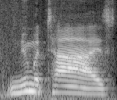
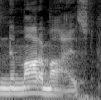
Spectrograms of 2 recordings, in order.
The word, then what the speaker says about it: pneumatized: We see no sign of any sort of pneumatized carapace, which is recently something that I learned how to say. I used to think it was pneumatomized.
